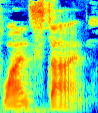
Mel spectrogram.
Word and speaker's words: Weinstein: Most people pronounce it incorrectly, but it is definitely Weinstein.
